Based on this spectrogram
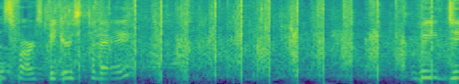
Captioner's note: applause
